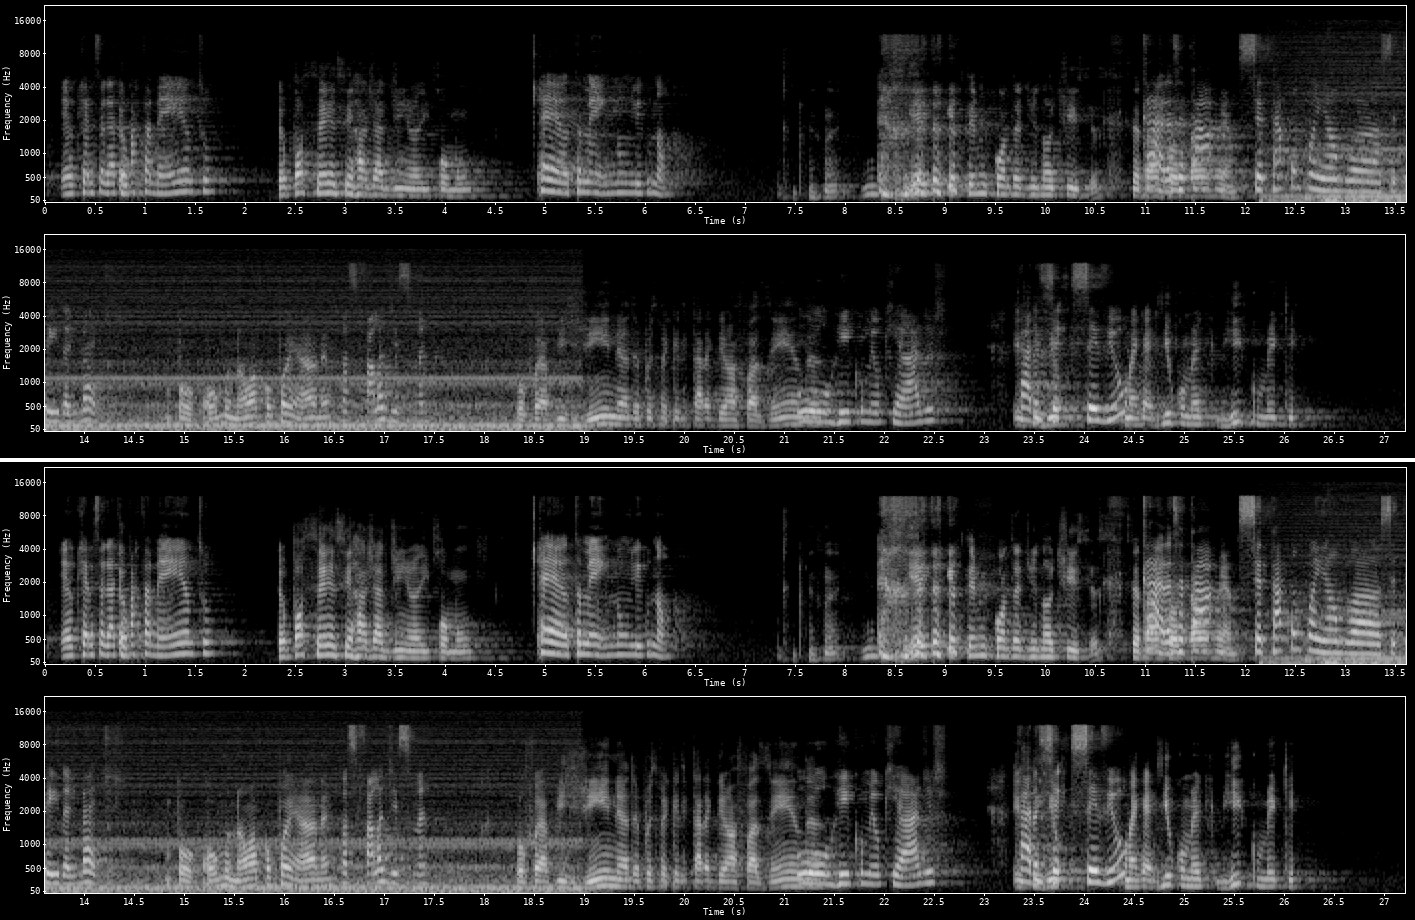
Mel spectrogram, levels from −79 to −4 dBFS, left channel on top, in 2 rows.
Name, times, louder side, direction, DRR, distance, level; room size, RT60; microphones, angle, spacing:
voice 1, 0.2-1.7 4.9-6.3 8.3-9.1 11.0-11.7 12.1-14.4 16.8-17.4 21.1-22.6 23.1-24.4, right 4 dB, 45° right, 8 dB, 0.7 m, -26 dB
voice 2, 2.3-4.3 7.6-10.6 10.9-11.9 14.8-16.6 18.3-21.4 23.3-23.8 24.4-26.1, right 3 dB, 65° right, 9 dB, 1.1 m, -28 dB
sound 1, 12.1-19.0, left 1 dB, 5° right, 2.1 m, -32 dB
29.0 x 27.0 x 6.2 m, 1.4 s
head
